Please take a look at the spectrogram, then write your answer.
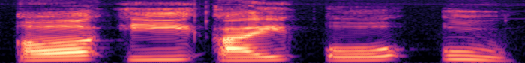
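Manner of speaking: "अ, ई, आई, ओ, ऊ" as separate pure vowels; Hindi vowel list. Shown as a demonstration. Teacher reminding students of vowel sounds, "अ, ई, आई, ओ, ऊ" each separate. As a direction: recite "अ, ई, आई, ओ, ऊ" one sound at a time. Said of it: "Hindi वाली".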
